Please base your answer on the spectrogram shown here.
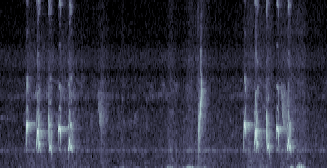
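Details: Red-eyed bulbul kept as a lure for wild birds. Two bursts of bubbly, warbled notes separated by quiet chirps and low thuds.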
